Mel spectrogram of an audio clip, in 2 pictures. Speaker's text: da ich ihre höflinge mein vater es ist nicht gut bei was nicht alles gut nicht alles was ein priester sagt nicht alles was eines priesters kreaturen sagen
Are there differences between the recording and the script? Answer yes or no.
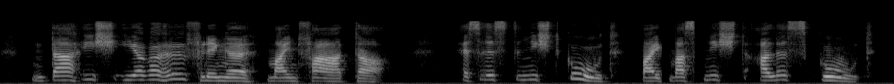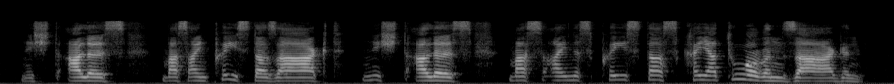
no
